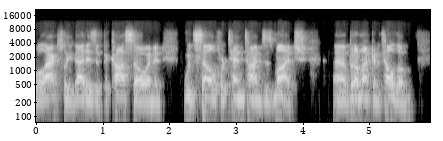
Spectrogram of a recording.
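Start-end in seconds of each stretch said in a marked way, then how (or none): none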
